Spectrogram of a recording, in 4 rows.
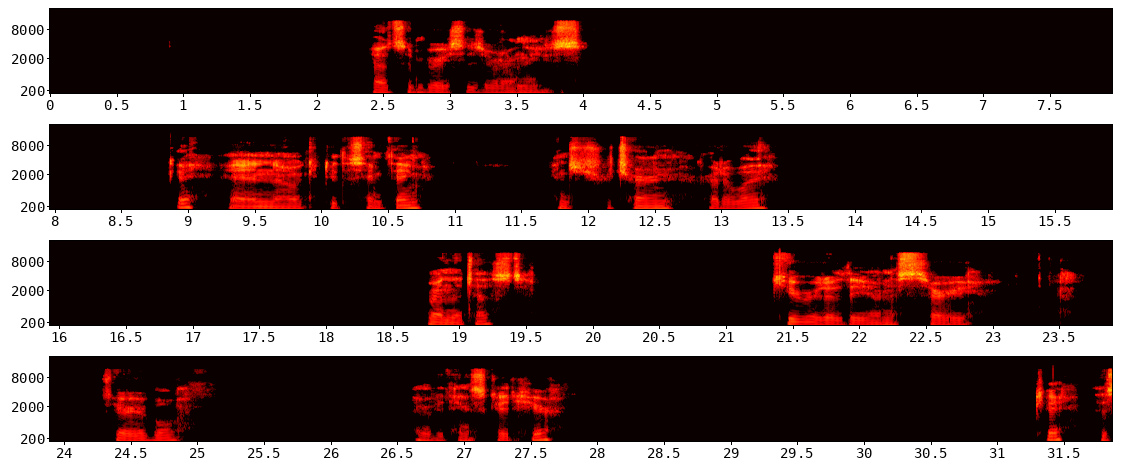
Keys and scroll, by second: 6.1 alt+super+l, 11.0 ctrl+g, 16.7 super+BackSpace, 17.7 ctrl+alt+shift+r, 23.0 super+BackSpace, 23.1 ctrl+alt+shift+r.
